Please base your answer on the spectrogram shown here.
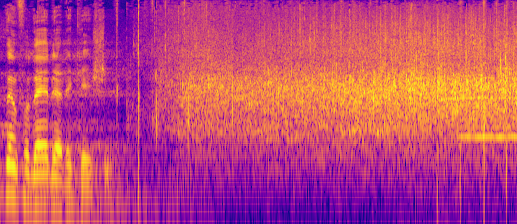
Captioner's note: applause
